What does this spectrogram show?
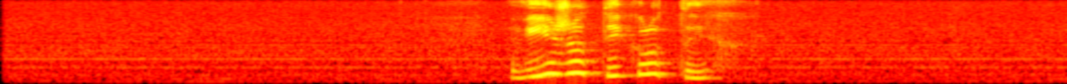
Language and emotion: Russian, positive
